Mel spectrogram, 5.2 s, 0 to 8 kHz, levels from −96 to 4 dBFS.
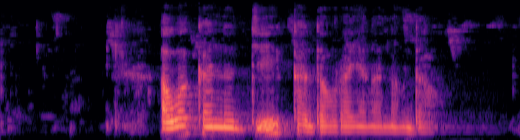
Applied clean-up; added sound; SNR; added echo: none; none; none; reverberation time 0.8 s.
